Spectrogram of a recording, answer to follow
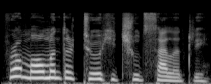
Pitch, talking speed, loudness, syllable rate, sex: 240 Hz, 225 wpm, -16 LUFS, 5.8 syllables/s, female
